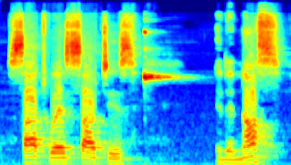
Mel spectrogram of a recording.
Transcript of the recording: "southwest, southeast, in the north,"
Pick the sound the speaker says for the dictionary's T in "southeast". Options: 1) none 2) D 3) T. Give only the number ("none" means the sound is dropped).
1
